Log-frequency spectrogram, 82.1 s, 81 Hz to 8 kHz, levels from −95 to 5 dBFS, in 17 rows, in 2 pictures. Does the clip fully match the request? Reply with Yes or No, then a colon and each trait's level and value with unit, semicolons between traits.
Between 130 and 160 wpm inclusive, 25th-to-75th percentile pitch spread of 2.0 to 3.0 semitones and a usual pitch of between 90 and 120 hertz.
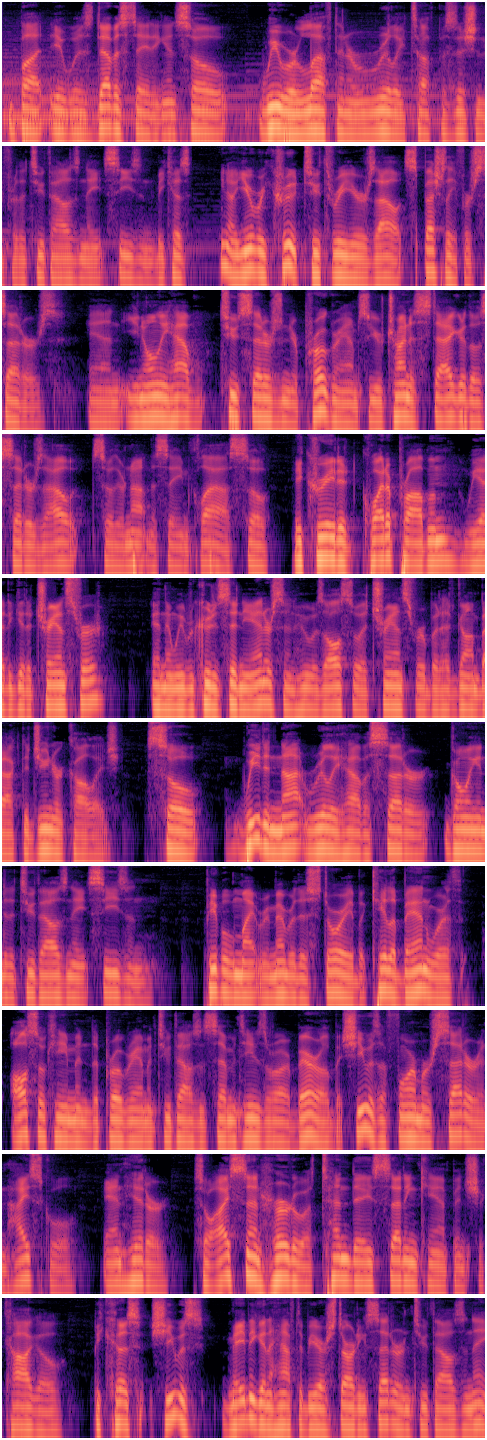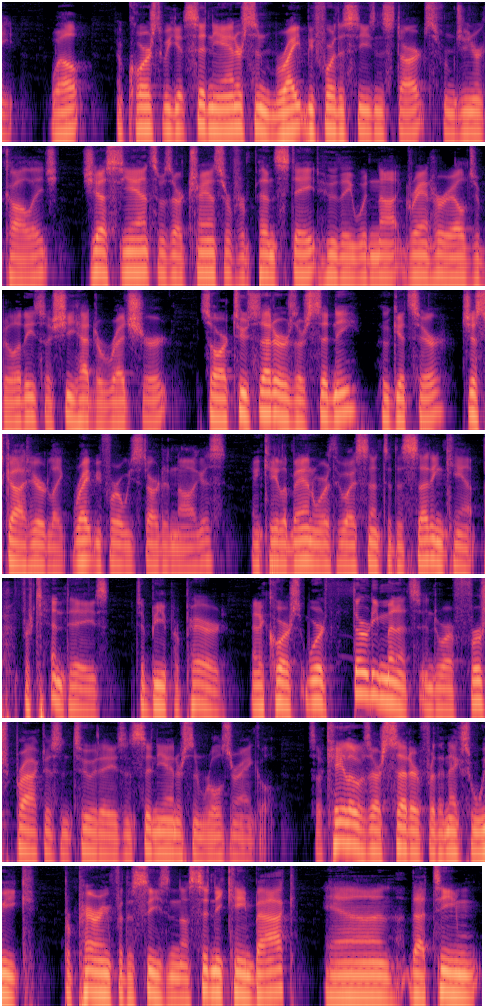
No: average, 190 wpm; average, 2.7 semitones; low, 115 Hz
